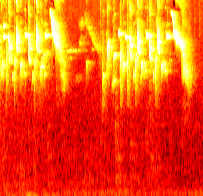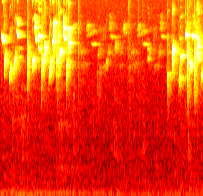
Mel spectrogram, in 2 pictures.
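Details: European goldfinch delivering repeated bursts of fast, jingling twitters mixed with slurred notes, then a silent stretch before the song resumes; quiet background.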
